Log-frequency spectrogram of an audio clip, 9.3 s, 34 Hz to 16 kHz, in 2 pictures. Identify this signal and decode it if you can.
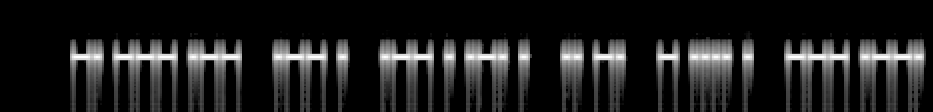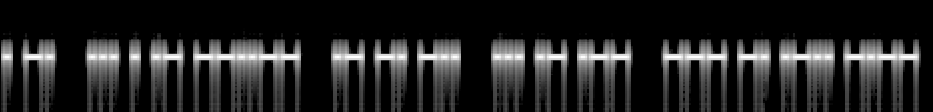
Morse code, heard as a keyed tone, about 44 wpm, 700 Hz. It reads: NOW WE WERE IN THE OPEN SEA, AND SAW ONLY
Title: Sentences from Top 1200 Words 45wpm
